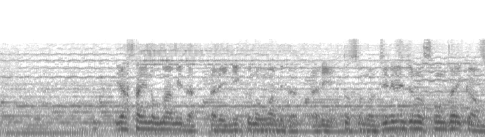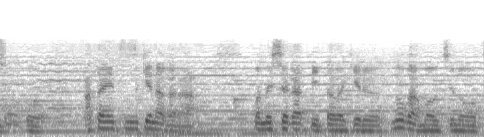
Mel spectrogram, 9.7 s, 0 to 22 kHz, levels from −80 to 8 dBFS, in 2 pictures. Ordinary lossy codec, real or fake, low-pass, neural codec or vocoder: Opus, 16 kbps; real; 7.2 kHz; none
